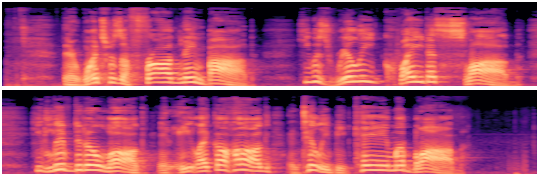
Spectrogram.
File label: Short o Vowel Sound Limerick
